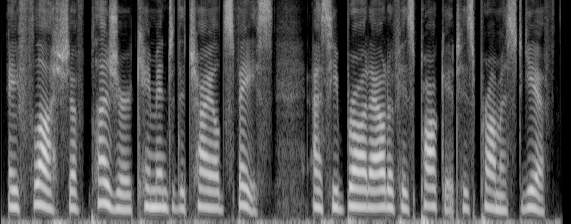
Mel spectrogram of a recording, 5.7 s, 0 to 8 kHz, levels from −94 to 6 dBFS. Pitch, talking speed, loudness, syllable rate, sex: 220 Hz, 200 wpm, -18 LUFS, 5.0 syllables/s, female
